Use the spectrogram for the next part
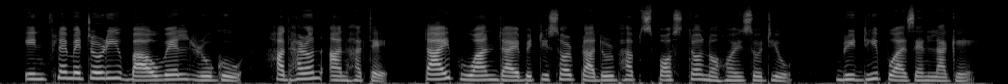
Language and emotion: Assamese, neutral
